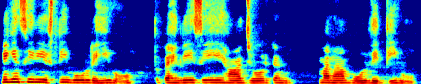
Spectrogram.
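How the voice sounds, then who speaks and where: A hot-tempered young working woman in a storybook, outspoken and talkative, never holding her tongue, as a woman narrator puts her on. Her voice is husky and a little breathy, at a middle pitch for a woman. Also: steady tone, darkish tone. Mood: teasing. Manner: chatty, quick-tempered, blunt.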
